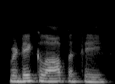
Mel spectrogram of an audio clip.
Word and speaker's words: radiculopathy: um so so ridiculous so you just say ridiculo and then pathing radiculopathy so you have to pronounce the law like lopathy so radical op try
